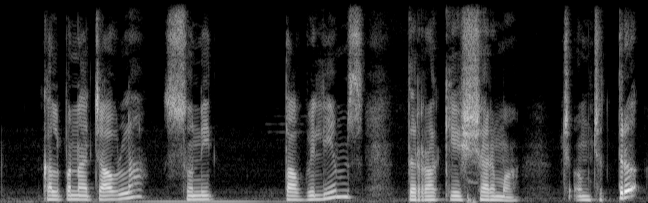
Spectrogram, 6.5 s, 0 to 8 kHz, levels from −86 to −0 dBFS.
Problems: none marked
